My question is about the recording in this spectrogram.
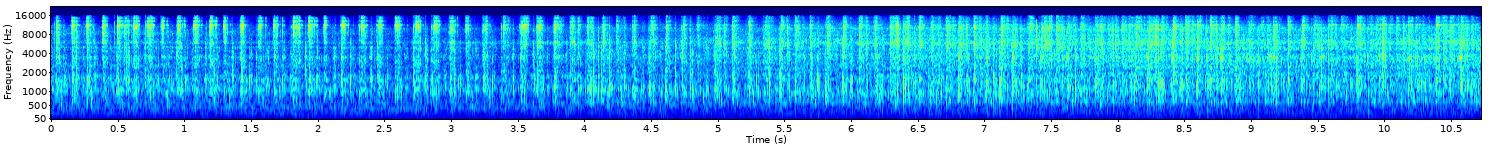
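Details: Singer 401A sewing machine sent in for motor and gear work, running with lid off: fast whirring with a clattery, uneven tick over it, running rough and not at all as it should.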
